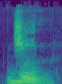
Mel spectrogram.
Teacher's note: This particular letter is pronounced when the middle of the tongue touches the upper palate in the mouth of the reader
